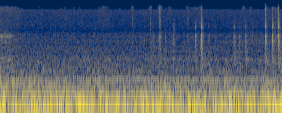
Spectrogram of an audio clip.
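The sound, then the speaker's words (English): Steady low road rumble from inside a moving car driving past a row of houses, a continuous droning hum with faint, brief clicks and rattles near the end, heard alone without talking. “So we're driving past a whole bunch of houses.”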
